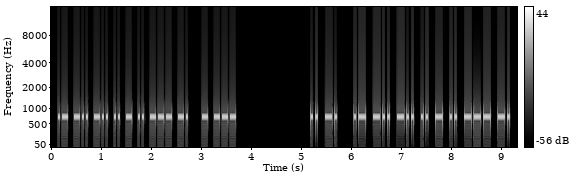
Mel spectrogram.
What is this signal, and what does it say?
Morse code, heard as a keyed tone, about 32 wpm, 700 Hz. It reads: ADDITION TO IN ADDITION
